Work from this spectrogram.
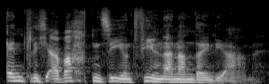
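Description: A man's voice: mid-range voice, very animated, fairly quick, fairly bright tone. A man narrating a German radio play as a grave literary storyteller. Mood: grave, suspenseful. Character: grave male storyteller of a dramatic novel.

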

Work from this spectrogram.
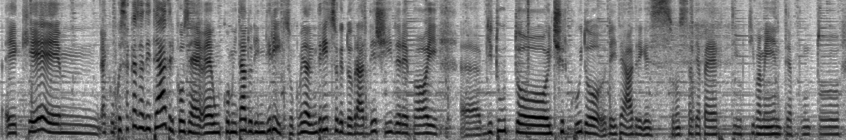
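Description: Guitar music plays clearly behind a woman acting an earnest female interviewer in a radio satire. Her voice sits rather low, polite and hesitant, with exasperation showing as she keeps trying to correct and steer the talk. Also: normal speed, few pauses, mellow, close to an everyday voice. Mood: earnest, probing.

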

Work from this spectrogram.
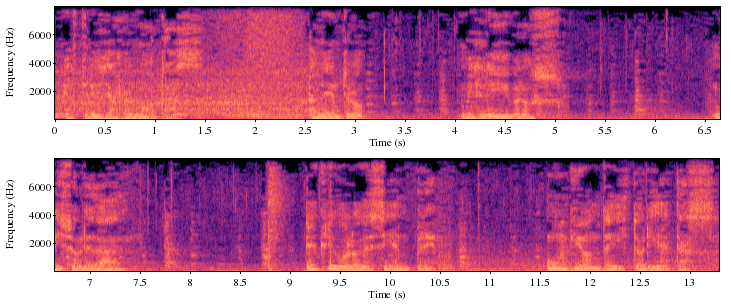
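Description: An actor playing a solitary, pensive scriptwriter in a radio drama, with an Argentine accent and poetic, fragmented phrasing. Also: male voice, sits low, big pitch swings, extremely slow, pauses often, full character voice. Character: solitary, pensive male comic-book scriptwriter working at night. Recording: music under the voice.

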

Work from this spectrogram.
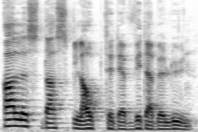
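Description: A man's voice: deep voice, very animated, slow, fairly bright tone, exaggerated voice. A man playing the narrator of an animal fable, reciting verse narration in a radio play. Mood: narrating.

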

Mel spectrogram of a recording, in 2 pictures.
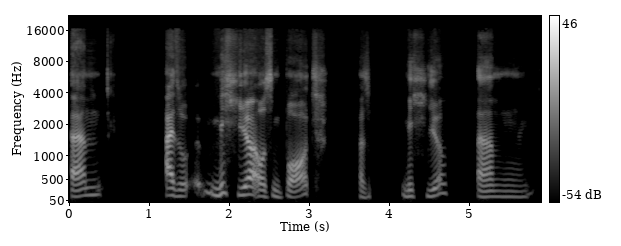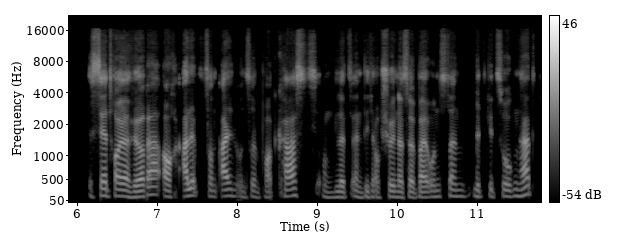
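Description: A man's voice: medium pitch, unhurried, no room sound, studio quality. A man hosting a podcast interview, asking listener questions hesitantly with many fillers. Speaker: podcast host.

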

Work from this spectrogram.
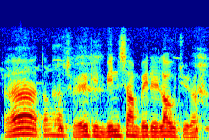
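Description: A man's voice: mid-range voice, fast, noisy background, natural voice. A man acting in a 1970s Cantonese radio drama as a sympathetic, cautious passerby, speaking politely with a Hong Kong accent. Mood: concerned. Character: courteous, cautious male passerby, sympathetic and helpful.

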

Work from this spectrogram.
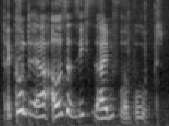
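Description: A woman's voice: sits high, measured pace, gravelly. Bitter, worn-down working-class woman. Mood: bitter, agitated. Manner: colloquial, confiding, plaintive, sometimes near whispering. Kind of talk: 1980s German radio drama acting.

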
